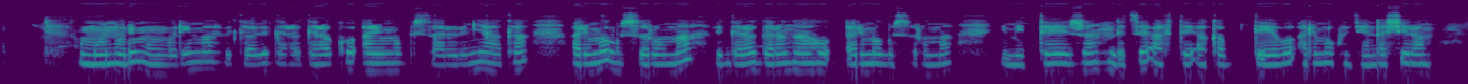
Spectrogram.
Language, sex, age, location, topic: Kinyarwanda, female, 18-24, Gakenke, agriculture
